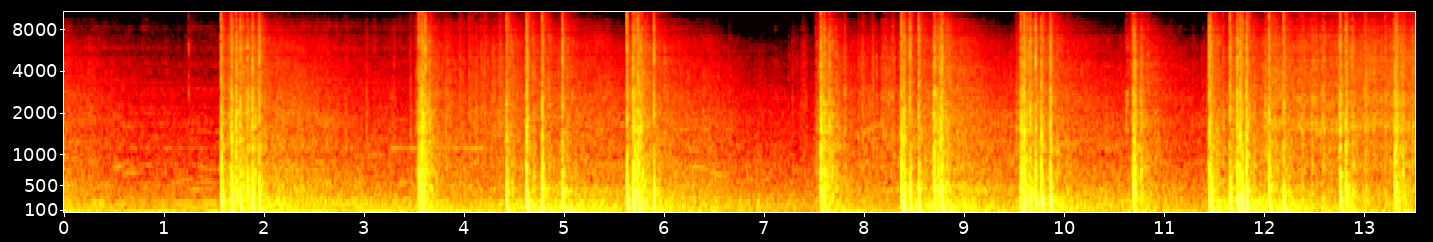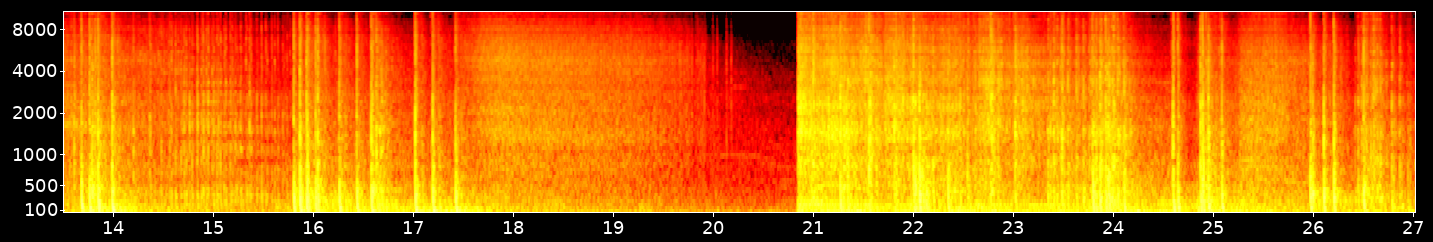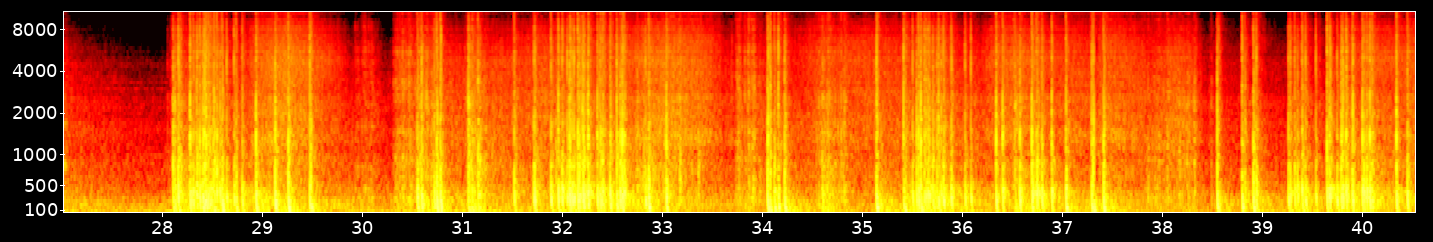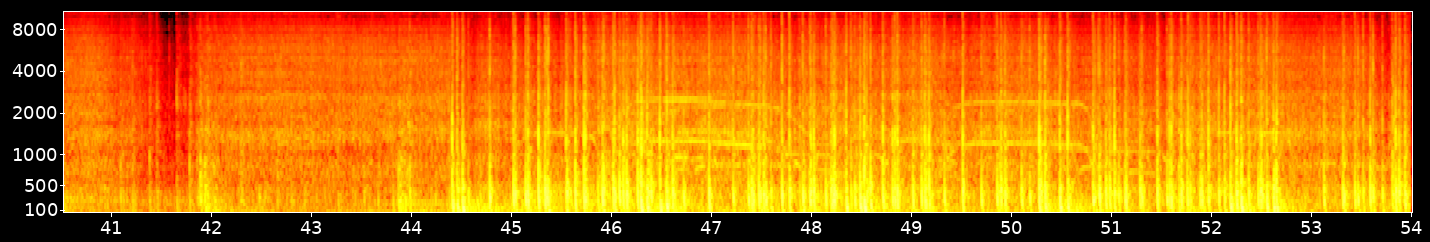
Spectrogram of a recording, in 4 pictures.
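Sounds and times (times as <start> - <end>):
firework crackling: 0.0 - 54.0
firework shells bursting: 20.9 - 27.1, 30.7 - 54.0.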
